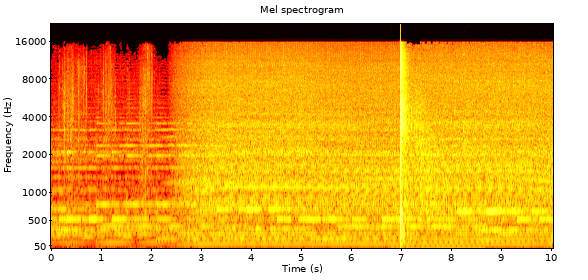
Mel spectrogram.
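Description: Background music of held tones, with a single sharp gunshot about seven seconds in.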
